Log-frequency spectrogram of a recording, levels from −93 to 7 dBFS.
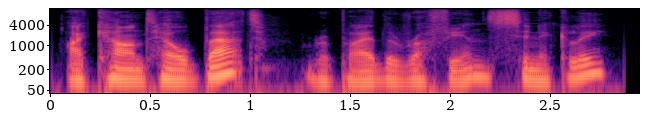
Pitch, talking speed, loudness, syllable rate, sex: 105 Hz, 165 wpm, -21 LUFS, 5.2 syllables/s, male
